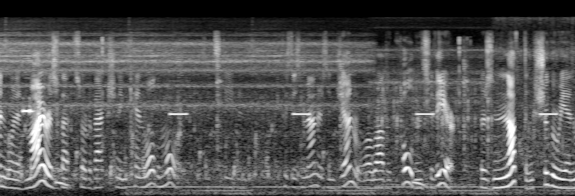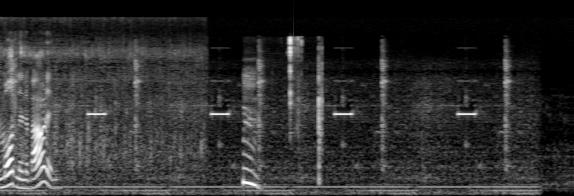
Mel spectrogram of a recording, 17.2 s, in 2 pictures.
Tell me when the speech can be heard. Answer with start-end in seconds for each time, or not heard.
0.0-9.6.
